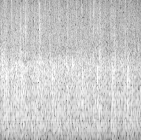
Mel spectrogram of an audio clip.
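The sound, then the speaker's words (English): An audience claps their hands together in a steady, dense wash of applause, many overlapping claps sustained at an even loudness throughout, with no voices standing out. “Everybody clap your hands and say, I love that about him.”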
